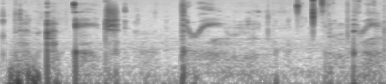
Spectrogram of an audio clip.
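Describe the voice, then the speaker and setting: A woman in her twenties from Colombia, whispering a casual ASMR chat and softly repeating trigger words. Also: drawn-out words. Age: 20s. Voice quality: breathy unvoiced whisper. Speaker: ASMR creator.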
